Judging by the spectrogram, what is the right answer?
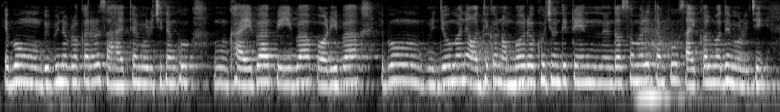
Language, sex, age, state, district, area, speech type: Odia, female, 18-30, Odisha, Khordha, rural, spontaneous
